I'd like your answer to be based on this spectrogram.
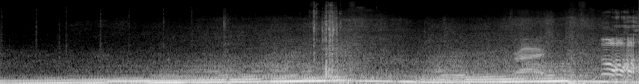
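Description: A turbocharged Mitsubishi Lancer engine revs hard up and down several times on a street, a loud, close rising and falling drone with turbo whir, while someone briefly speaks over it.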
